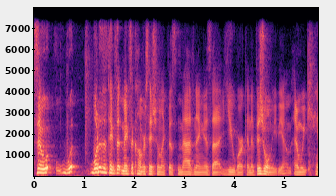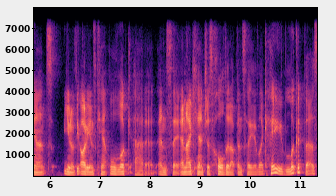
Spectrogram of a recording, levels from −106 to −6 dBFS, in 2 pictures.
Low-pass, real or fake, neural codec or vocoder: 7.2 kHz; real; none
